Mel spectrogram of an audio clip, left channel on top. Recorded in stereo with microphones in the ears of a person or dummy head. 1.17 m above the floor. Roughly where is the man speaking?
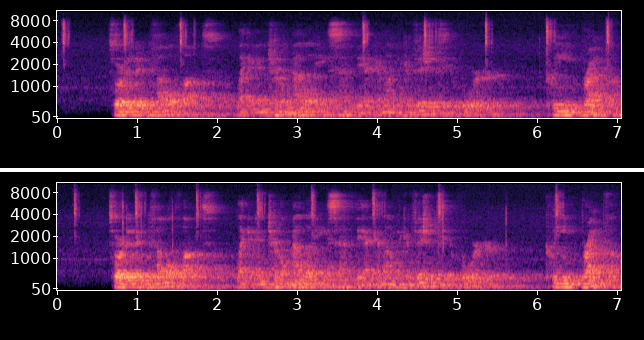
Right.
